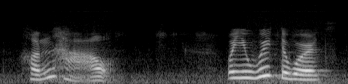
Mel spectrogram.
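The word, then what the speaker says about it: 很好: third tone syllable, so the word 很 should be changed to the second tone, 很, 很好.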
